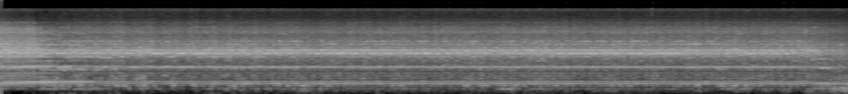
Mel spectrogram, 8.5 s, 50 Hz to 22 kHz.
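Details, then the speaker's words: 1978 Chevrolet Camaro blower motor running after spraying lubricant: continuous high, thin squeal over the fan rush at steady pitch; blower motor squealing, owner expects to replace the motor. "Sparks sounds like an elephant under the dashboard that's pretty awful I'm probably gonna have to just change that whole motor"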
